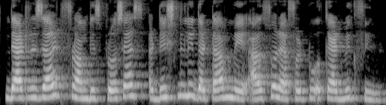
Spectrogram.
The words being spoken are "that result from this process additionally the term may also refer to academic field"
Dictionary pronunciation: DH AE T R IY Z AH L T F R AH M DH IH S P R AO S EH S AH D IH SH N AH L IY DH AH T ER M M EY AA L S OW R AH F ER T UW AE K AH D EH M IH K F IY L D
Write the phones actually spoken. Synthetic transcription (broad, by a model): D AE T R IY Z AH L T F R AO M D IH S P R AO S EH S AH D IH SH N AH L IY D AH T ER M M EY AA L S OW R AH F ER T UW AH K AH D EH M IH K F IY L D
